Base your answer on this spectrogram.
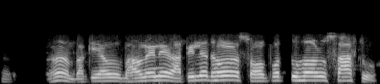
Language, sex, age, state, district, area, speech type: Assamese, male, 30-45, Assam, Lakhimpur, rural, conversation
